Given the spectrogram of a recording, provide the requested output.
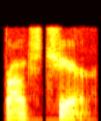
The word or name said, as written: Bronx cheer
